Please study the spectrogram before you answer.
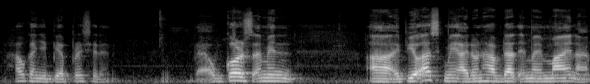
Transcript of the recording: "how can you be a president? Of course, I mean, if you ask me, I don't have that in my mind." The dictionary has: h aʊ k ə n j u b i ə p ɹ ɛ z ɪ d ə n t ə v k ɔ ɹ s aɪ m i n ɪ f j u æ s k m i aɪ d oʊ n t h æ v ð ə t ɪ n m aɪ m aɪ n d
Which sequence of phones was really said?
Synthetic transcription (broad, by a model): h aʊ k ə n j u b i ə p ɹ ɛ s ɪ d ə n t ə f k ɔ ɹ s aɪ m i n ɪ f j u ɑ s k m i aɪ d oʊ n t h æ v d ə t ɪ n m aɪ m aɪ n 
